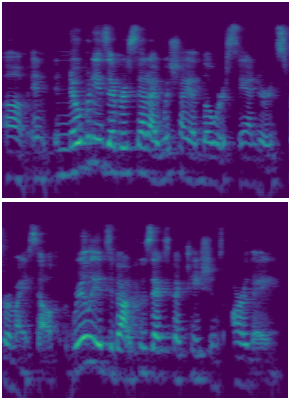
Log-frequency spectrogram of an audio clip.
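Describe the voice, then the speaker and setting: A woman in her thirties speaks as an interview guest, earnest and reflective, often slipping in "you know." Her voice sits at a middle pitch and carries a noticeable room echo. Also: lively intonation, a little fast, a little mellow. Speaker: guest, accountability expert. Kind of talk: conversational interview.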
